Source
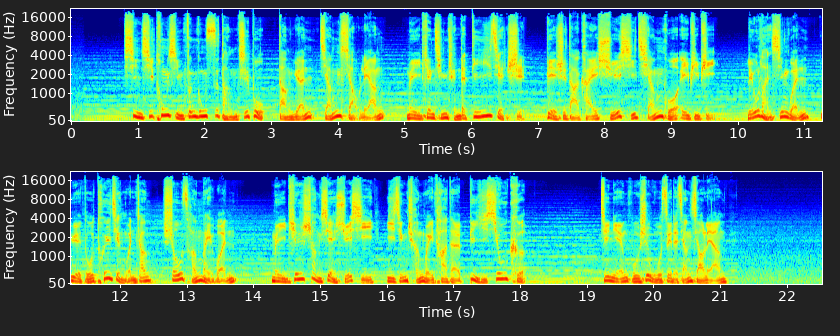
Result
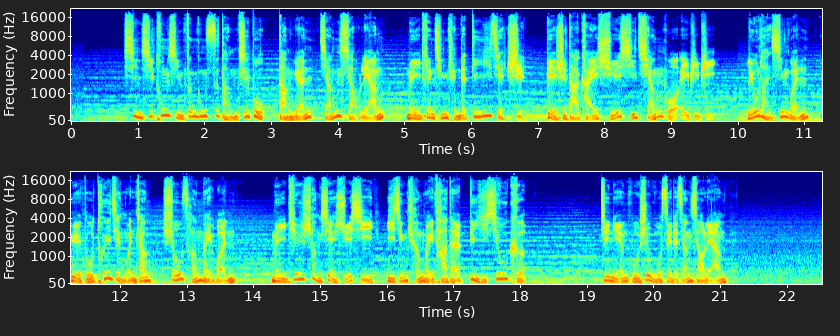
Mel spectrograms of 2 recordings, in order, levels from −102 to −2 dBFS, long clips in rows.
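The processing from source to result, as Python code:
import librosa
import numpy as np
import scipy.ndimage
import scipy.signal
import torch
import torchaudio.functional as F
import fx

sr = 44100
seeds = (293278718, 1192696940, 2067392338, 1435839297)

y = fx.bass_treble(x, sr, bass_db=-10, treble_db=-15, at=(8.78, 10.01))
y = fx.rider(y, sr, range_db=3, speed_s=0.5)
y = y * 10.0 ** (-6.0 / 20.0)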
